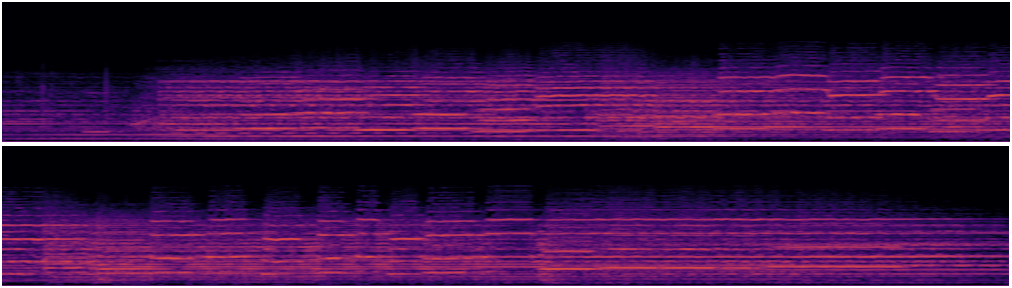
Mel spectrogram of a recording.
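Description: foghorns sounding

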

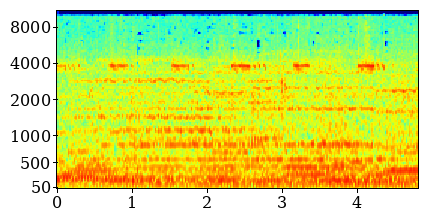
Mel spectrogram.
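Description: crickets chirping

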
